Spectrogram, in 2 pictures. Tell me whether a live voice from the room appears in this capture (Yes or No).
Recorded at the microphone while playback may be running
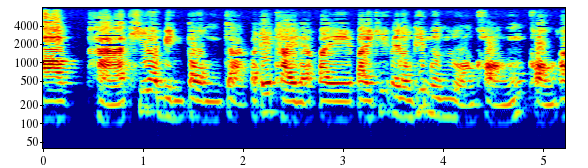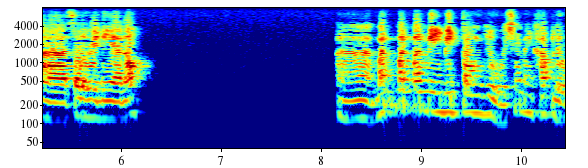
No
